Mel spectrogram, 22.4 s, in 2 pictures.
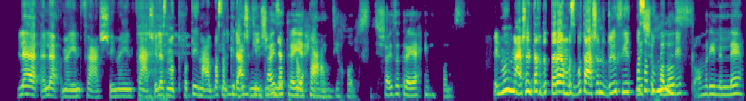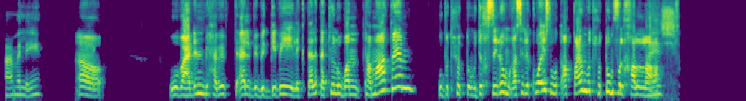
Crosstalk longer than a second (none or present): present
